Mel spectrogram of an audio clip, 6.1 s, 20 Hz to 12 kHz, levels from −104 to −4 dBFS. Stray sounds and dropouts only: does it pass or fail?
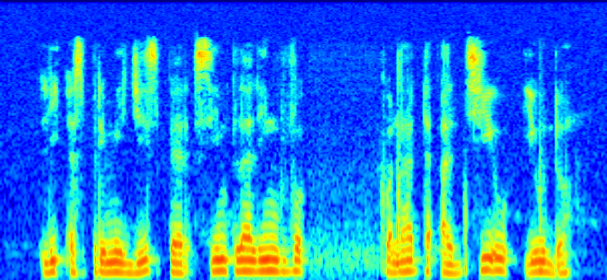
pass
